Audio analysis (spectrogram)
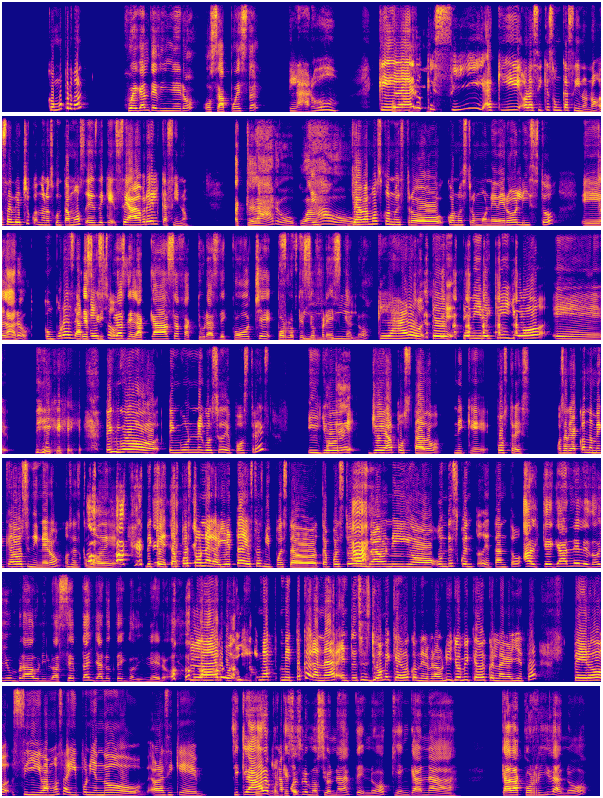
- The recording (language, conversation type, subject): Spanish, podcast, ¿Qué actividad conecta a varias generaciones en tu casa?
- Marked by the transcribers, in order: joyful: "¡claro que sí!"; chuckle; laugh; laughing while speaking: "¡Okey!"; laugh; tapping; laugh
